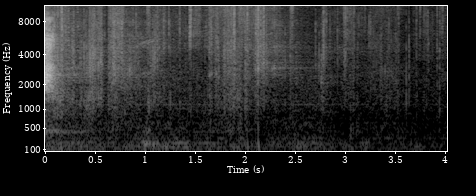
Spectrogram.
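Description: Thin Bible pages rustling as they are leafed through by hand, faint, dying away about three seconds in.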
